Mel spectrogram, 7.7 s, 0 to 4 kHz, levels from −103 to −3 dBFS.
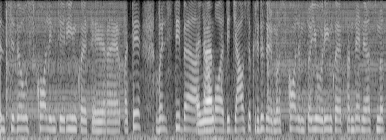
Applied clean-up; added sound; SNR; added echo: none; Alarm / Door; 3 dB; none.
